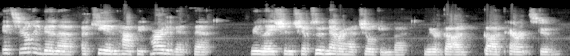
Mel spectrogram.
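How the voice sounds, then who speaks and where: Older lady, spiritual teacher, easy unhurried talk, roomy sound. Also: mid-range voice. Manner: calm, unhurried explaining with light laughs. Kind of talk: interview guest. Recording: roomy echo.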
